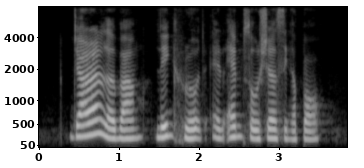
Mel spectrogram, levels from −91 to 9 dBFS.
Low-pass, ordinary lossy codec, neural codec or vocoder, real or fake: none; none; codec, 16 kHz, 4 kbps, FreqCodec, larger model; fake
